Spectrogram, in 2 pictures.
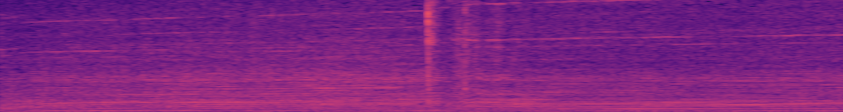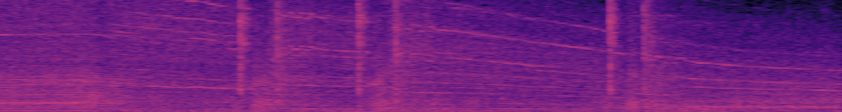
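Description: A Porsche race car in the Assetto Corsa Evo racing game drones with a steady, layered engine tone that rises and falls, with a few sharp clicks as gears change and the brakes lock.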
